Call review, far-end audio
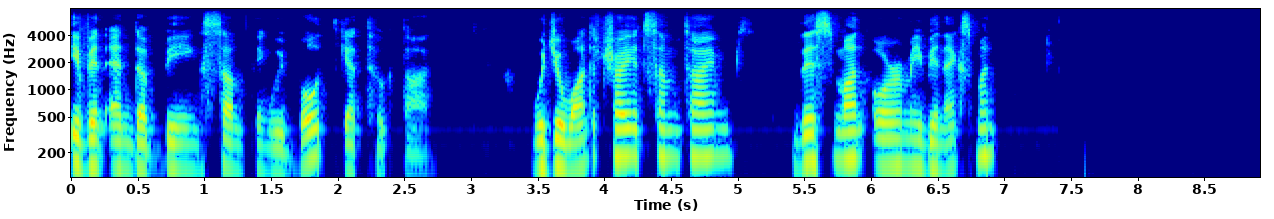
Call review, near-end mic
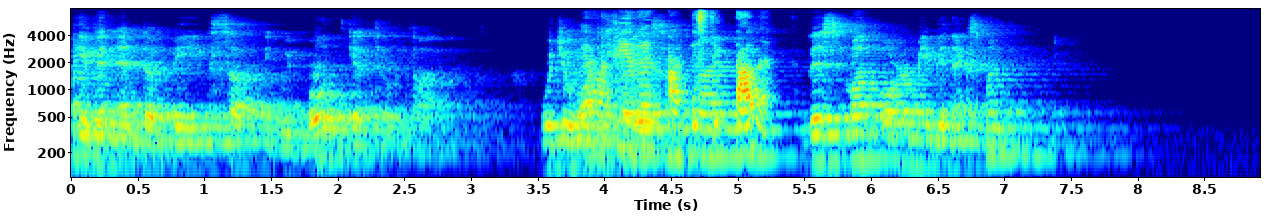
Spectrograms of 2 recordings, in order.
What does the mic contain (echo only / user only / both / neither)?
both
